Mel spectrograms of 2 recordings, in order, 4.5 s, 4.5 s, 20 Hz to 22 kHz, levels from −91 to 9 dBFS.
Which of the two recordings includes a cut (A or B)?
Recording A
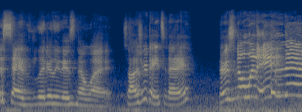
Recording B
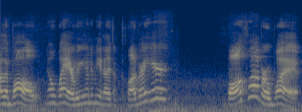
A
